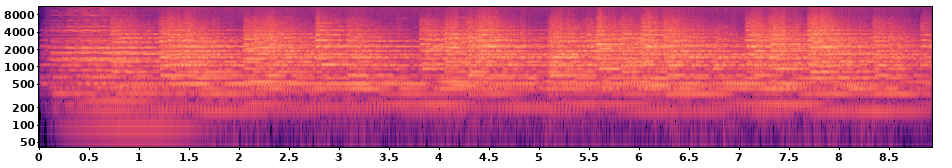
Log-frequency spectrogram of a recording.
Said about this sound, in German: Das sind die Glocken von der Kirche in St. Engelmar. Klangvoll und kräftig tönen sie vom wuchtigen Turm über die Täler und Höhen des vorderen bayerischen Waldes.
